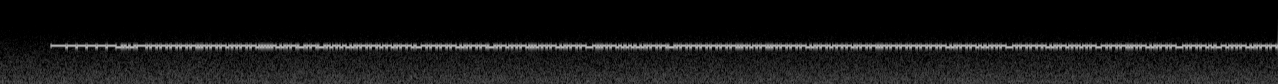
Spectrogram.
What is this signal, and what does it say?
RTTY (75 baud, 170 Hz shift), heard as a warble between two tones, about 2250 Hz centre. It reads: 6046 3322 2779 3040 5688 3626 2176 8051 0296 5890 …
